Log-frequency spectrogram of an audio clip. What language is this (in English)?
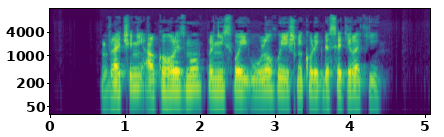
Czech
